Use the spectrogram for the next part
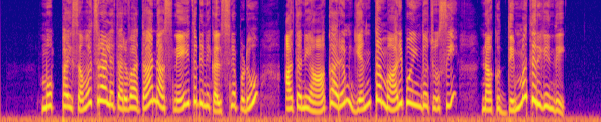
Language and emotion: Telugu, surprised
